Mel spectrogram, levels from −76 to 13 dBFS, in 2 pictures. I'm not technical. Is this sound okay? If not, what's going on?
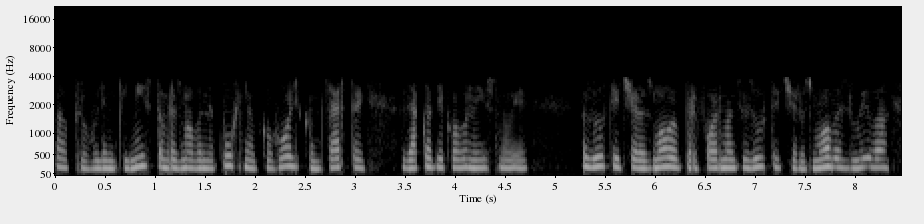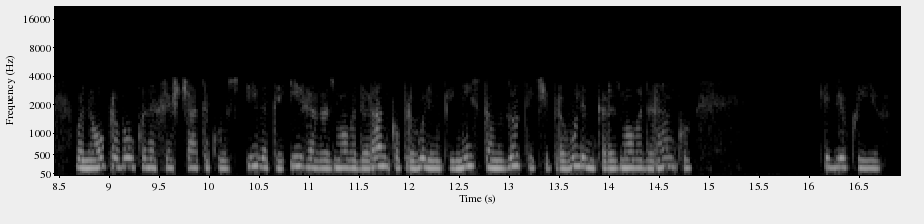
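No. The whole recording has been through an AMR narrowband mobile codec, the old phone-call format, so everything above 3.8 kHz is missing and the voice sounds buzzy and synthetic. From 7.76 s to the end there is also channel delay with comb filtering: one side arrives about 10 ms late and mixes with the other, making the sound rough or slightly doubled.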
